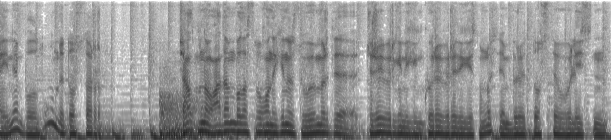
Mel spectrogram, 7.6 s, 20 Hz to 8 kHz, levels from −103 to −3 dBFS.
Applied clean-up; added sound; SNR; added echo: none; Drum; 6 dB; none.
